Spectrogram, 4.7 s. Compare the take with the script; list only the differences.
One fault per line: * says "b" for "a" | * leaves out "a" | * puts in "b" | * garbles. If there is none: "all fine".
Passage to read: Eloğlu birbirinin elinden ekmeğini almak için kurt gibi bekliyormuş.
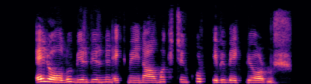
* leaves out "elinden"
